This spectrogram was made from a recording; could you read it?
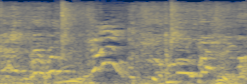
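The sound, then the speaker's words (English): An animal's tail slapping, a few sharp, wet smacks, mixed in with excited voices and soft chuckling throughout. “That's the tail slapping.”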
